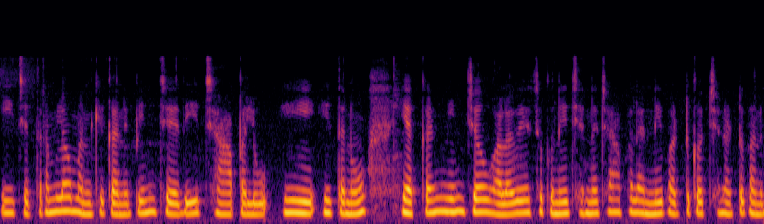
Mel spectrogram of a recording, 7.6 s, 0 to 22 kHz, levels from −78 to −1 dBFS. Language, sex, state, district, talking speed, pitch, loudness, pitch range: Telugu, female, Telangana, Nalgonda, 95 wpm, 210 Hz, -16 LUFS, 200-225 Hz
